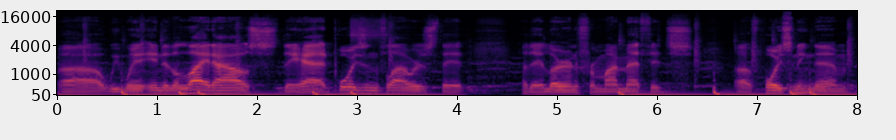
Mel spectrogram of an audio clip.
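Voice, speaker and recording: A man's voice: on the low side, steady tone, measured pace, a bit bright. A man hosting a gaming channel with casual walkthrough commentary, brash, boastful and sweary in slangy phrasing. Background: music.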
